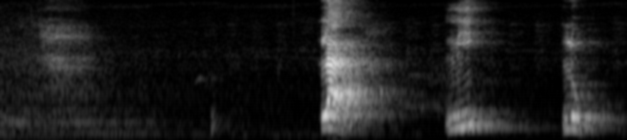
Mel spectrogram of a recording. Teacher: lam itu dikeluarkan melalui sisi lidah bagian depan. Sisi lidah bagian depan, benar-benar tepi lidah, benar-benar pinggir lidah bagian depan yang julur dan mengenai ke gusi gigi seri atas, bukan mengenai pada langit-langit. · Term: huruf lam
